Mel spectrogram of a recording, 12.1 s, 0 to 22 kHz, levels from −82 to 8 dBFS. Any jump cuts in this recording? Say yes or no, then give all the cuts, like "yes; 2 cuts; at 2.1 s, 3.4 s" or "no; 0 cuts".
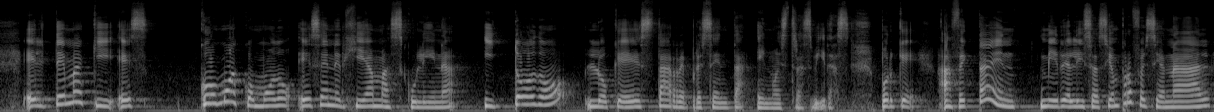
no; 0 cuts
